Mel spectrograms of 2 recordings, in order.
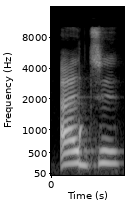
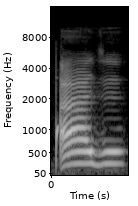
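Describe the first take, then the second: First: The j has air hissing through it. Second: The j sounds loose, close to a y. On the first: "ज़बान के अगले हिस्से को ऊपर वाले दांतों के साथ टच करते हैं ... हवा निकलती महसूस होती है" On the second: "थोड़ा सा गैप रहने देते हैं ... या से ज़्यादा मिलती है"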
